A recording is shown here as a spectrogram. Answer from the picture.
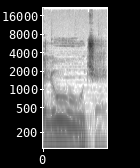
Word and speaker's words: luce: Que non c'è luce. 여기서 c'è 열고요. 루 할 때 루는 완전한 우 발음으로 입을 모아서 이렇게 어둡게 우 발음을 해주셔야 됩니다.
